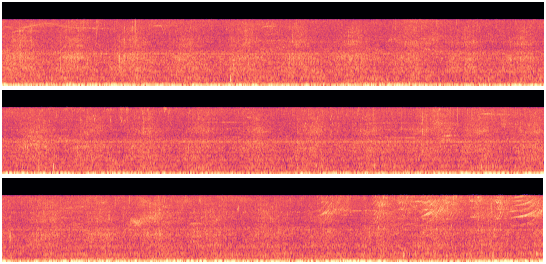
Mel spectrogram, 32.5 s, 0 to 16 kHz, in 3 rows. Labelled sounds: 5.1	5.5	killer whale, southern resident, 5.7 to 6.7 kHz
11.2	11.8	killer whale, southern resident, 1.2 to 4.6 kHz
19.1	19.9	killer whale, southern resident, 1.8 to 7.9 kHz
20.3	20.9	killer whale, southern resident, 5.2 to 7.0 kHz
24.1	25.0	killer whale, southern resident, 1.2 to 7.1 kHz
25.4	25.8	killer whale, southern resident, 0.83 to 3.1 kHz

